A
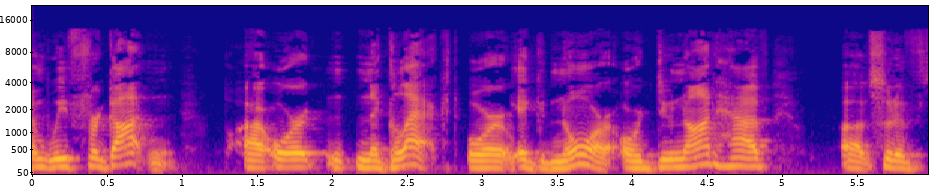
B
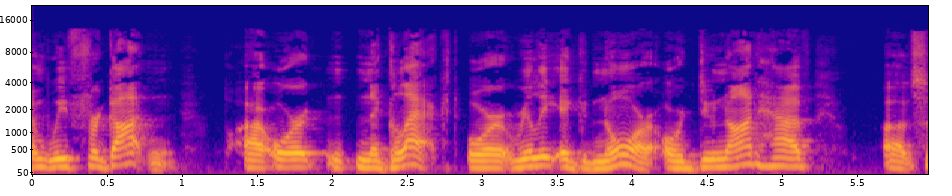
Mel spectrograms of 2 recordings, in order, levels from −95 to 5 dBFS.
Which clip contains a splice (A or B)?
A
